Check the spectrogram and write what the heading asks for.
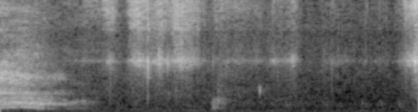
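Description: A man's single sharp sneeze from downstairs, loud and bark-like, bursts out at the start and fades quickly, leaving faint background hiss with no talking.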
